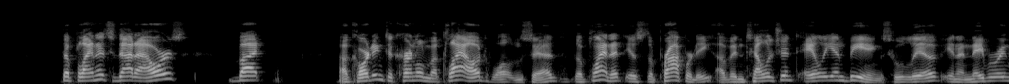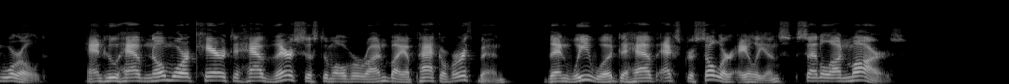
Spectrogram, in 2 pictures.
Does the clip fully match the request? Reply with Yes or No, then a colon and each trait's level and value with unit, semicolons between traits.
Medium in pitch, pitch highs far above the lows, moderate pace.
Yes: medium, 155 Hz; wide, 6.0 semitones; average, 155 wpm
